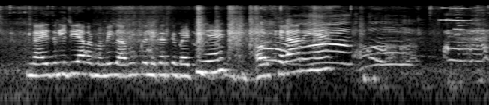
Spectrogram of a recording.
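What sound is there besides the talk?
baby crying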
